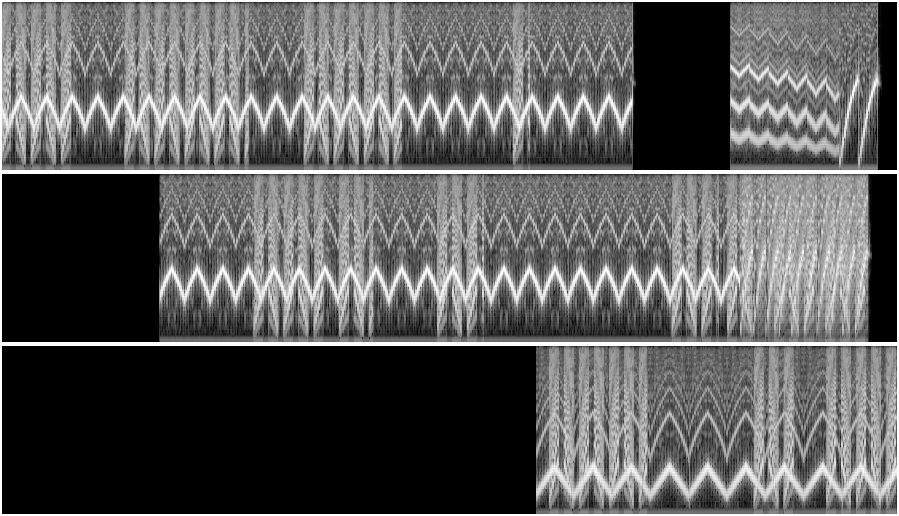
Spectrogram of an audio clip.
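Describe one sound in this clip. An arcade maze game plays a warbling electronic siren.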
